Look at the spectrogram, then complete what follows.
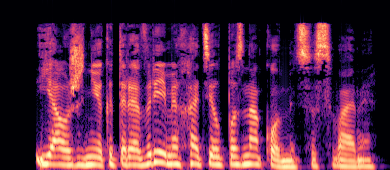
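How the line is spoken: Plain. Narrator (Russian): сказал Холмс

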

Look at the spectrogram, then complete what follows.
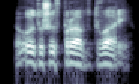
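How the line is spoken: Giant's grim hiss. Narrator (Russian): мрачно прошипел гигант

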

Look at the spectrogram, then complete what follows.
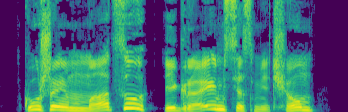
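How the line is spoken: Agreeing, laughing. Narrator (Russian): поддержал меня Дитрих и засмеялся

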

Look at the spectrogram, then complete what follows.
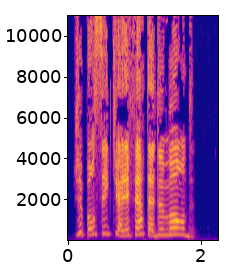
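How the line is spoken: Shouting. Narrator (French): cria enfin Emily

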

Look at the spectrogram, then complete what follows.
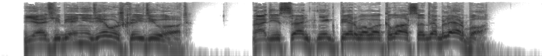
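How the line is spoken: Bark. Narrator (Russian): рявкнула она

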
